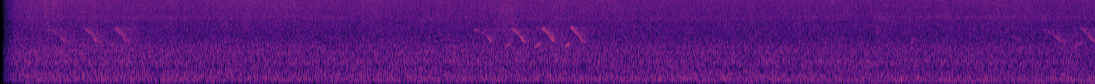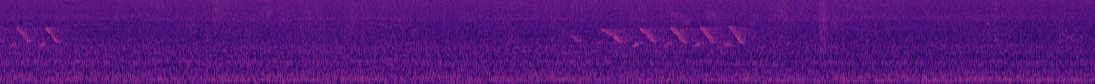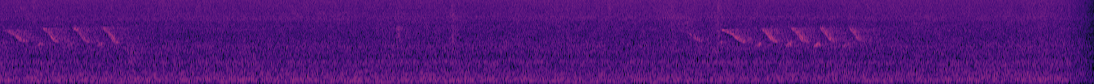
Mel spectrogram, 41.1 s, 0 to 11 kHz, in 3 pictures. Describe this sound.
Air tone in a city from the 9th floor
Recorded in a building.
